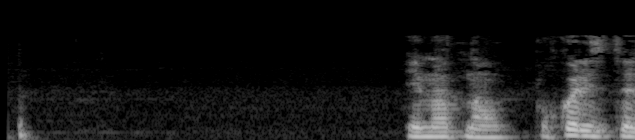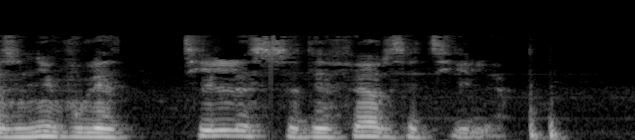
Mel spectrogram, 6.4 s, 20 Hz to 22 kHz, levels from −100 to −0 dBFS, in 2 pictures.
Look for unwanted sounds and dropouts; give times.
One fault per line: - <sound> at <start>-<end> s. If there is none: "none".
none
